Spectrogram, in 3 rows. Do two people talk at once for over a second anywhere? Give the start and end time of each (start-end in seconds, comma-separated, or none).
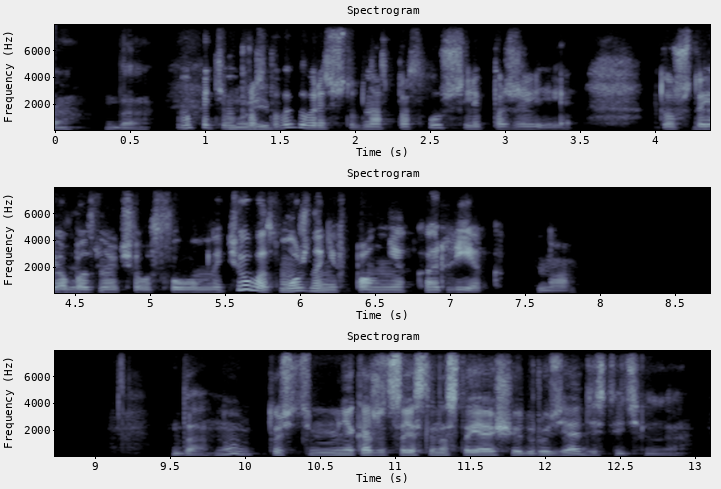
none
